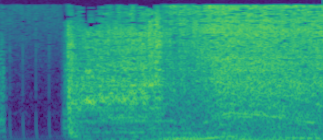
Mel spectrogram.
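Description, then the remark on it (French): A car engine cranks with a few quick rhythmic turns, then catches and roars loudly, revving steadily as a man drives away in his car. “Il a pris sa voiture. Regardez.”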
